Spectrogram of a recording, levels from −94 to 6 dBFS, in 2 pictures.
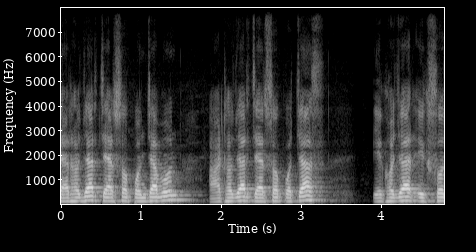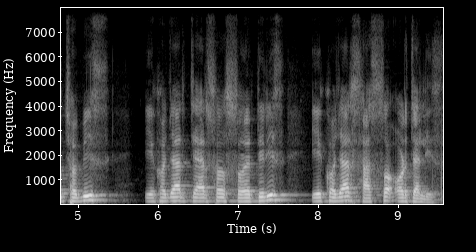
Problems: none marked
